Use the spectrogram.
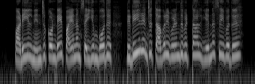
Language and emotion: Tamil, fearful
